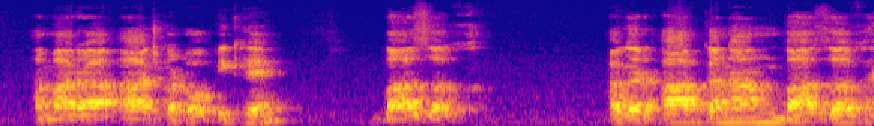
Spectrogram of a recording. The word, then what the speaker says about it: بازغ: اپنے آج کے ٹاپک بازغ کی جانب۔ بازغ کی اردو املا میں جو حرف استعمال ہوتے ہیں وہ ہیں بے الف با، ز زبر غین زغ بازغ، جبکہ انگلش میں اس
